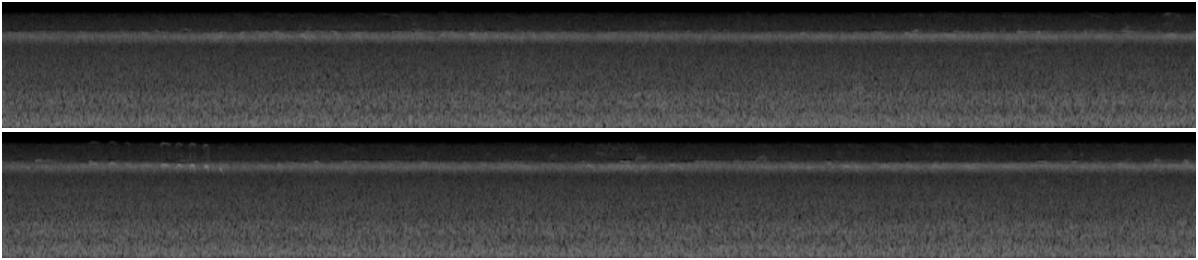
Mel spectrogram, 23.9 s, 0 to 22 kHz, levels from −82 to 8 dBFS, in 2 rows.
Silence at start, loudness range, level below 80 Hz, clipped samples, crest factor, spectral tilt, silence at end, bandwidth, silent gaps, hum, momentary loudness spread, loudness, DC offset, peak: 0 s; 1 LU; -58 dBFS; under 0.1%; 14 dB; -2.5 dB/octave; 0 s; 16 kHz; none; none; 2 LU; -36 LUFS; under 0.1%; -24 dBFS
